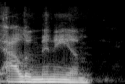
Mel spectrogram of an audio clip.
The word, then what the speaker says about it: aluminium: So he wants us to say it the way you said it, but it's he wants us to say aluminium. – Oh, okay. Why? – That's the way it's said in Europe. – Oh, is it? – Yeah. – How do you say it? – Aluminium. – Okay. Interesting. Aluminum's the correct way, though.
